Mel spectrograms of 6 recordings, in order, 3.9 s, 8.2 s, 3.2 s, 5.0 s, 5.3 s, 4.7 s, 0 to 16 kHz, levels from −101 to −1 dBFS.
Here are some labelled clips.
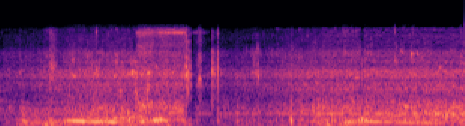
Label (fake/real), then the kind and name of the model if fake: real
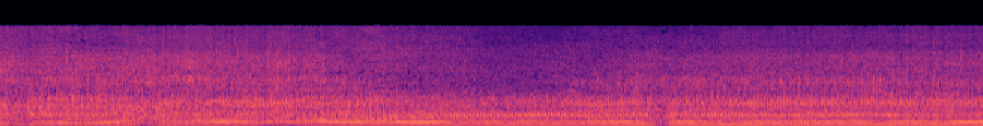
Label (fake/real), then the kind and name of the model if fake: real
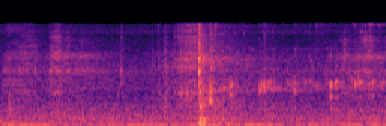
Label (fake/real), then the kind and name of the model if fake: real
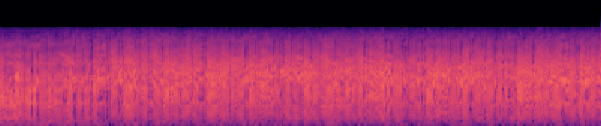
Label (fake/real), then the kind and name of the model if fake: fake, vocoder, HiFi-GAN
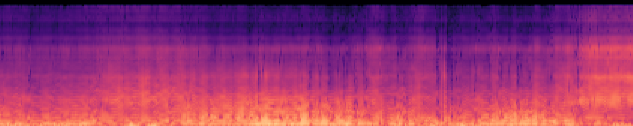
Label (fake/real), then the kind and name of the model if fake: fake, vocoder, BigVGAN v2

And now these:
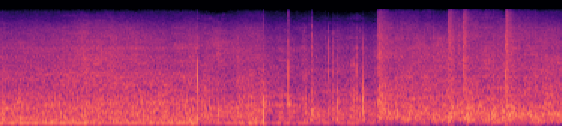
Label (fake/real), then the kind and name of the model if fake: fake, codec, SNAC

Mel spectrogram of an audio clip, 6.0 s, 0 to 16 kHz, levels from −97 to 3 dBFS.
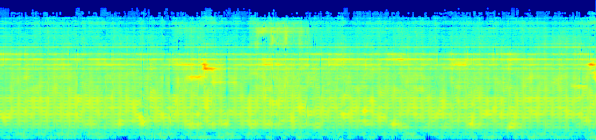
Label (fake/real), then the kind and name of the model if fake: fake, vocoder, BigVGAN v2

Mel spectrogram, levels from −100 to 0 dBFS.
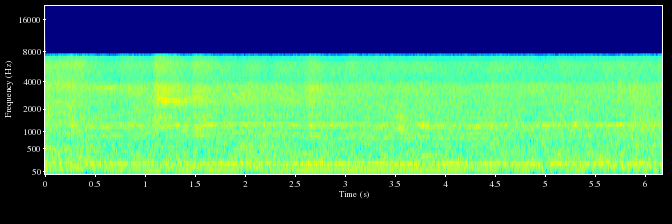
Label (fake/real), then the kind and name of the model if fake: fake, autoencoder, DAC-VAE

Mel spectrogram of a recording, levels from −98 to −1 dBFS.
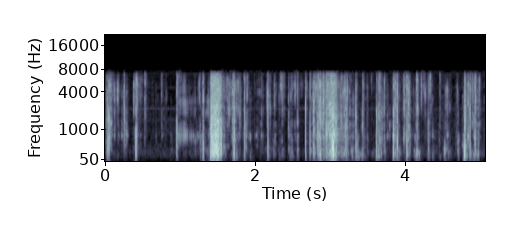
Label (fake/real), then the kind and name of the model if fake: real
